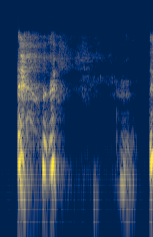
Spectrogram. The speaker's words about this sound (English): Oh, I'm coughing. I'm sorry. I should probably do a little backstory. You guys, I'm getting over COVID. I got COVID.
